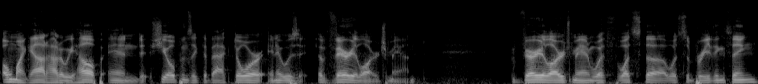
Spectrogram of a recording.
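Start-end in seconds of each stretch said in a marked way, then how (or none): none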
